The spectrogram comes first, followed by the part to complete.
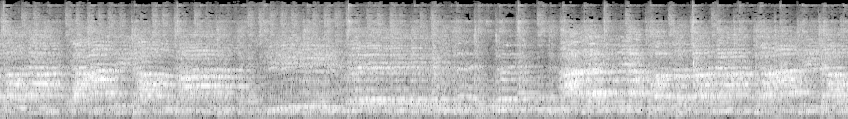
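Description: A women's gospel choir singing together in harmony through microphones and a PA, over a steady beat.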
